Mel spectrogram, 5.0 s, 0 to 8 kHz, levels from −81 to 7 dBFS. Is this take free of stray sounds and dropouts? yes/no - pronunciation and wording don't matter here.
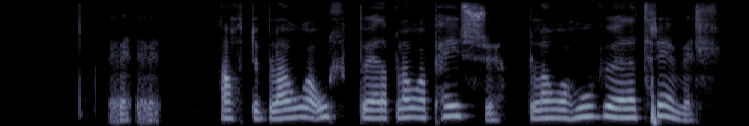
no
